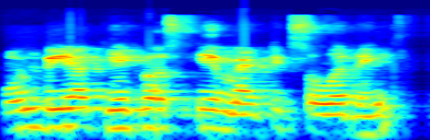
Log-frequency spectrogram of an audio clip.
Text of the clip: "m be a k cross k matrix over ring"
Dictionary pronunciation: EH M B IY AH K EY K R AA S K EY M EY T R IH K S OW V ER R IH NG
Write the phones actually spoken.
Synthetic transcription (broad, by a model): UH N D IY AH K EY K AA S K EY M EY T R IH K S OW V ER R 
